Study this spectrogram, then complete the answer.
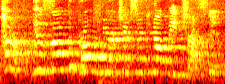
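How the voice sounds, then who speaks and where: A woman does a put-on character voice at an extremely high pitch. Strong echo and loud background noise surround her. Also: moderate pace. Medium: stage play. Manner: sly, wheedling.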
